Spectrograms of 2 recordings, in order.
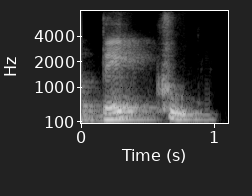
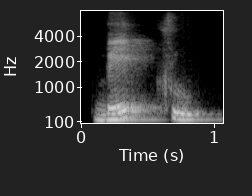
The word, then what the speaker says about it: bhikkhu: So K and KH is double consonant. That is why the former consonants of K connected to the following the formal syllable. So B changed to big. So bhikkhu, like this. B changed to big, bhikkhu.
